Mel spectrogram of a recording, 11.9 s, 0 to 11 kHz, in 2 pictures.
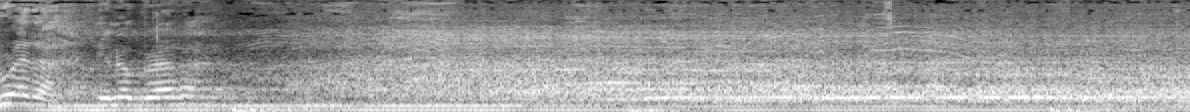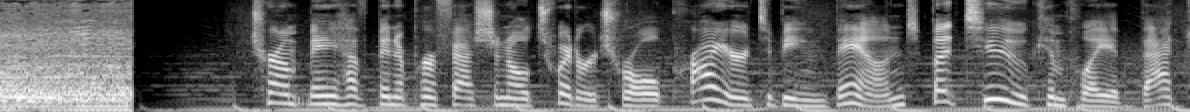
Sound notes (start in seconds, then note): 4.9 crowd booing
